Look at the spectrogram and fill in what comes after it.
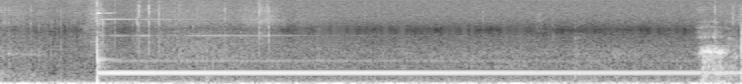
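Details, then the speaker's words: A tuning fork tone during a simulated Rinne hearing test on the left ear, with the fork at two positions to compare loudness: a clear, steady pure tone that slowly fades. "now I want you to tell me quite simply which is louder position one or position two can you do that for me"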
